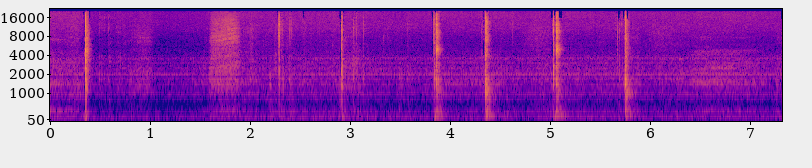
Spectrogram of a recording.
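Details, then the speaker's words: 2003 Roadtrek 190 Versatile camper, winterized with empty fresh-water tank: sharp clicks every half second to second as the 12-volt water pump cycles in the background. "hear that clicking back there trying to get a test yeah it's the water pump going off in the background"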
